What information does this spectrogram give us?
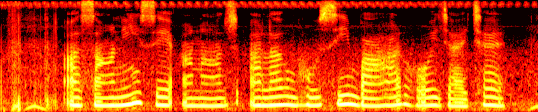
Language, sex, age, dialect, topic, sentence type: Maithili, female, 18-24, Angika, agriculture, statement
